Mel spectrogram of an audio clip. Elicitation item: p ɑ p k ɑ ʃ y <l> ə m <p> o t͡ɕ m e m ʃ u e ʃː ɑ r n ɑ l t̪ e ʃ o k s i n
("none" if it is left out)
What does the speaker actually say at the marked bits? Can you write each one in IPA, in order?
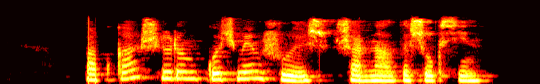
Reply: ɾ, k

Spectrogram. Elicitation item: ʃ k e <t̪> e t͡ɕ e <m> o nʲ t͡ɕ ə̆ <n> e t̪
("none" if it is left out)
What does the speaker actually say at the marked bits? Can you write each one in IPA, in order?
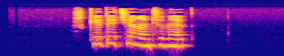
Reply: t̪, n, n

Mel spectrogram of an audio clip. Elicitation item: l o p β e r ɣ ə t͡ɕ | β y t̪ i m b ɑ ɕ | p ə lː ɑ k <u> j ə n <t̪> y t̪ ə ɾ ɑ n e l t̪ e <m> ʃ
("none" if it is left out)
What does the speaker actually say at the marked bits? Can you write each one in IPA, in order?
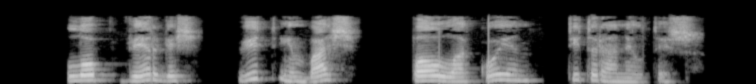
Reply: o, t̪, none

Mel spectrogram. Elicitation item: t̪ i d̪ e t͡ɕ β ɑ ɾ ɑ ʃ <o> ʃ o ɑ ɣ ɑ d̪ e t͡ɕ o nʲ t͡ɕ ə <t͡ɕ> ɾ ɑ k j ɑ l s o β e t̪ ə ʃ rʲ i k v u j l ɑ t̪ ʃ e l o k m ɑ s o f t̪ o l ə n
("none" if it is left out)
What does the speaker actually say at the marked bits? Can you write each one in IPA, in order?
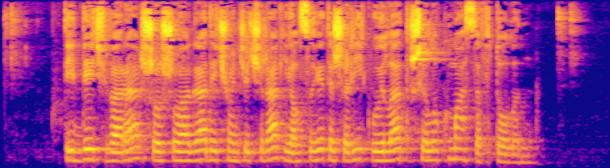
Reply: o, t͡ɕ

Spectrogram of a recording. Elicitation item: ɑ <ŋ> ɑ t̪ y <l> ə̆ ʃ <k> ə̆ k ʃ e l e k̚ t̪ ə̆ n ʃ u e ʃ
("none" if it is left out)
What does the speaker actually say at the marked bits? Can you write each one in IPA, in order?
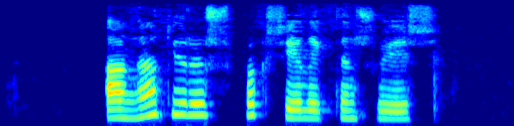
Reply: ŋ, ɾ, p

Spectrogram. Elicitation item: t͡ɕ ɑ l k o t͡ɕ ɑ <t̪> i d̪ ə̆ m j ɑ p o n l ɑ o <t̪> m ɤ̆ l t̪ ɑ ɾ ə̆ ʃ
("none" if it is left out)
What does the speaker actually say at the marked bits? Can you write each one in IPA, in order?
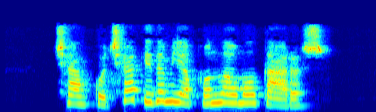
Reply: t̪, none

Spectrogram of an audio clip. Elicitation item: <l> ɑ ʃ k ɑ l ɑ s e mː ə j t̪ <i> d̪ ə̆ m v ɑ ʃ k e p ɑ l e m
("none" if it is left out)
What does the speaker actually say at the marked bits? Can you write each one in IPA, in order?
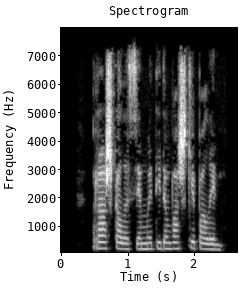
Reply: r, i

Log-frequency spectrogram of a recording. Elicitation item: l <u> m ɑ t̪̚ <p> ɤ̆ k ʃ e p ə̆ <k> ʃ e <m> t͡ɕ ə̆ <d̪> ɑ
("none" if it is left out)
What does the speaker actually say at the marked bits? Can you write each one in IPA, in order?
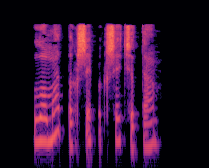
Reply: o, p, k, none, t̪

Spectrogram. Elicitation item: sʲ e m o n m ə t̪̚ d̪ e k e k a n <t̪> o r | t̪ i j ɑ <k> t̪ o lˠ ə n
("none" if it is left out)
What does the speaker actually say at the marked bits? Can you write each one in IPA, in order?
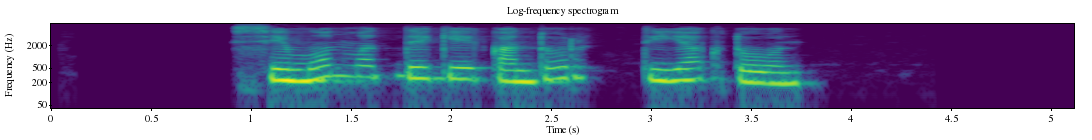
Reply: t̪, k

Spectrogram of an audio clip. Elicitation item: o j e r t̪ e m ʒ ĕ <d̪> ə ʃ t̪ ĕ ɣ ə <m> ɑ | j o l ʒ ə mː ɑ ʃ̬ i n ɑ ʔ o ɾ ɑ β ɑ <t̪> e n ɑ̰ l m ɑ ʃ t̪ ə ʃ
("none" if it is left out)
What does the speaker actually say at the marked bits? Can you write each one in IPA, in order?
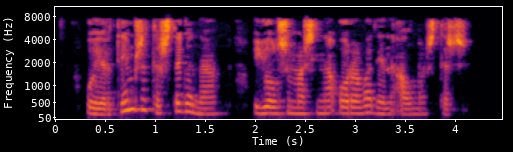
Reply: t̪, n, d̪

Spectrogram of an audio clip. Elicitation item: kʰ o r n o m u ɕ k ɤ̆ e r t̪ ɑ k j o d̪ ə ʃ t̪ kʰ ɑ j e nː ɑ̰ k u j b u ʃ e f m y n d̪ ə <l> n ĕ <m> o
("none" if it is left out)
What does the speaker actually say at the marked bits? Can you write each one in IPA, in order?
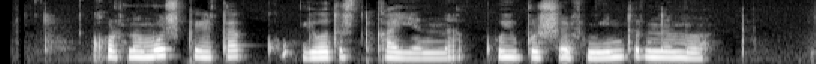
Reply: r, m

